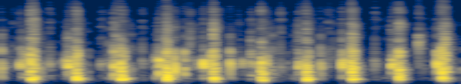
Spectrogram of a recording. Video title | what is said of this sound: Foiled Again! Minc Play -- Patti Tolley Parrish | you got to shake it till you can hear that go loose, loosey-goosey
